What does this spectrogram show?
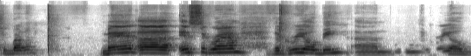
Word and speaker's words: Griot B: And then, of course, look up Griot B. That's Griotb. The T is silent like D in Django.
